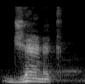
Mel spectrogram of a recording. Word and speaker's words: Canik: And that's why I went with the Canik, or the correct pronunciation is Canik with a G. They're from Turkey.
